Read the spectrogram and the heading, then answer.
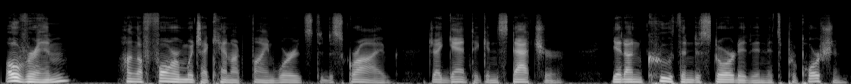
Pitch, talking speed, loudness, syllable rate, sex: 105 Hz, 150 wpm, -22 LUFS, 4.9 syllables/s, male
